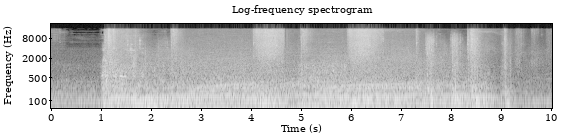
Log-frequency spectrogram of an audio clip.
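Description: A small submarine's motor hums steadily underwater.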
